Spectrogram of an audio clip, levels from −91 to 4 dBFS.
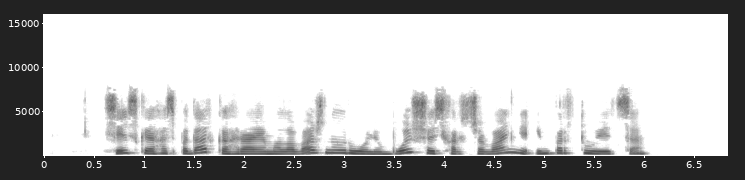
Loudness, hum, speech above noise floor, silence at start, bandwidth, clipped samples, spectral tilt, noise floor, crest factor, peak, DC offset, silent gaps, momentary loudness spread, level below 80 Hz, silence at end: -33 LUFS; none; over 57 dB; 0.6 s; 8 kHz; under 0.1%; -3.5 dB/octave; under -90 dBFS; 16 dB; -18 dBFS; under 0.1%; none; 6 LU; -78 dBFS; 0.8 s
